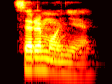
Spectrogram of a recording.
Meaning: ceremony (ritual with religious significance)
- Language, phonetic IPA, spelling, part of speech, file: Ukrainian, [t͡sereˈmɔnʲijɐ], церемонія, noun, LL-Q8798 (ukr)-церемонія.wav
